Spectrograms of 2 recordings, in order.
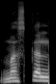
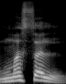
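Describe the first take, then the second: First: A k sound is said in the middle. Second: The middle c is silent. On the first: The speaker calls it wrong. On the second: The speaker calls it right.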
